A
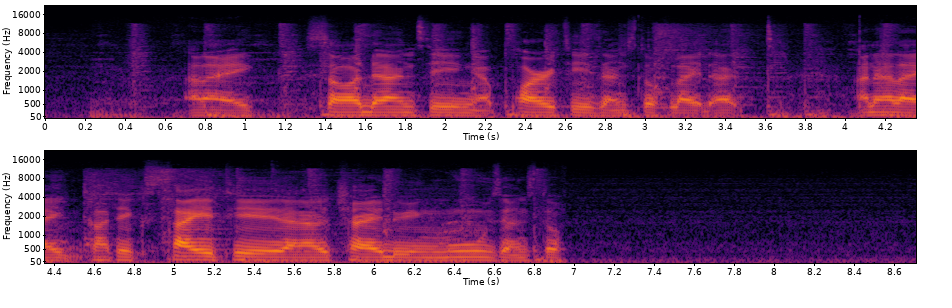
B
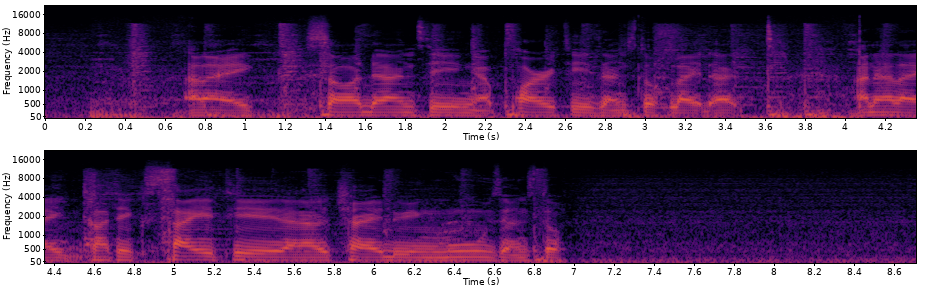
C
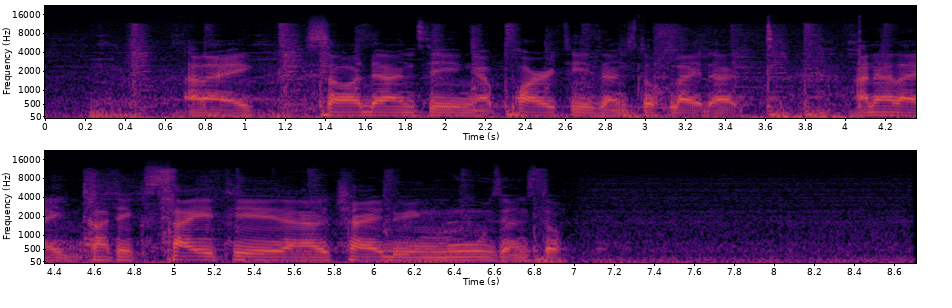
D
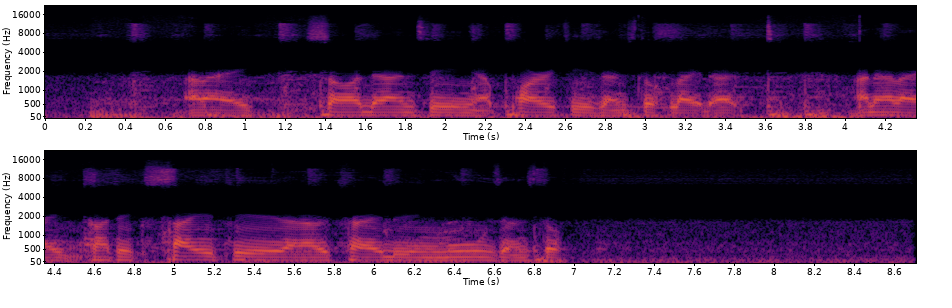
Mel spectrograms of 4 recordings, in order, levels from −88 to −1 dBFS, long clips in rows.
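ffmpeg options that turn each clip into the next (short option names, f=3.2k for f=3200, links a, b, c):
-af "acompressor=threshold=-36dB:ratio=6,volume=1dB"
-af "aecho=1:1:252:0.0891"
-af "asuperstop=centerf=3400:order=12:qfactor=0.64,volume=1dB"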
